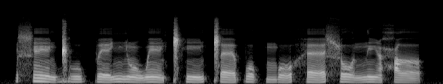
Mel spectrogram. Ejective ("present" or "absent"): absent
